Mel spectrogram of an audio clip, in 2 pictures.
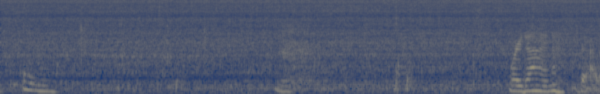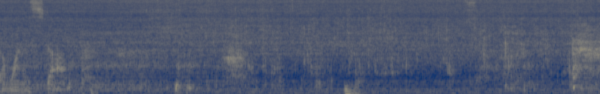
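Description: A woman speaks and sings with animation close by.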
